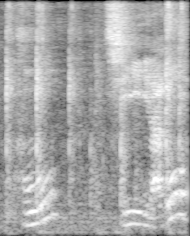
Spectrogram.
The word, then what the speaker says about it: 굳이: 된다고 디귿이으로 바뀌어서 넘어갑니다 그래서요 친구는 구 지라고 발음하게 된다 이게 구의 의합니다 그래서 구이라고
